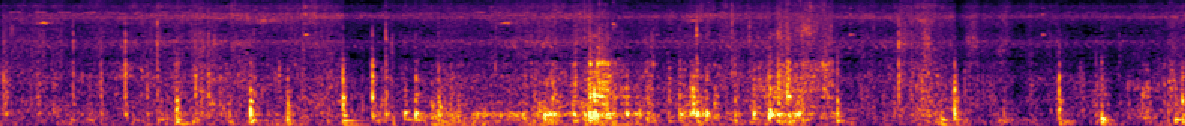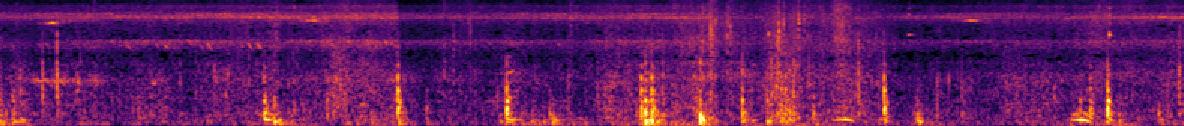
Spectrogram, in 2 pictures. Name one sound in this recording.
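Leaves and stalks rustle as people push through dense plants.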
